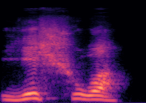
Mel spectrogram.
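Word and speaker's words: ישוע: le nom de… » Alors, je prononce exactement le nom de Jésus en hébreu, puisque ce n'est pas en grec qu'il a donné ce nom, le nom de Yeshua. Mais Yeshua, si vous regardez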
